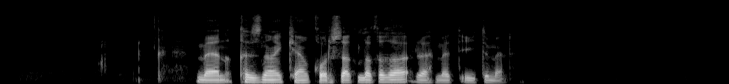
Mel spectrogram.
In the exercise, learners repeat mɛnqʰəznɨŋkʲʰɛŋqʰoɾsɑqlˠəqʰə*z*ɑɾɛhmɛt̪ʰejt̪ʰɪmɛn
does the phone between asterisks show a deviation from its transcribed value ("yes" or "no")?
yes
